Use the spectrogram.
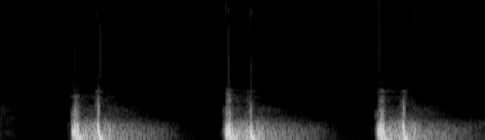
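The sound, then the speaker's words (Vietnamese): A heartbeat sound effect thumps three times, each beat a low, muffled double thud, evenly spaced and heard alone against silence. “Chẳng biết tại sao, trái tim của hắn đột nhiên trở nên mất kiểm soát, đập liên hồi, hơn nữa có khuynh hướng đập càng lúc càng nhanh.”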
